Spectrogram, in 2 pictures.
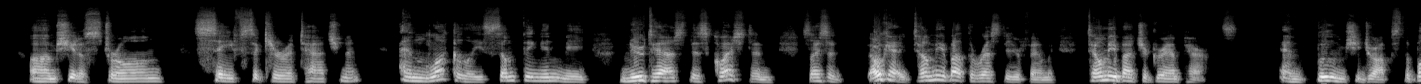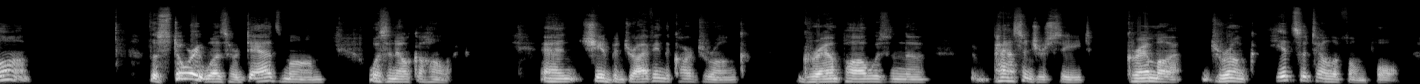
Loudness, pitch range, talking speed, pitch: -15 LUFS, 125-165 Hz, 150 wpm, 140 Hz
